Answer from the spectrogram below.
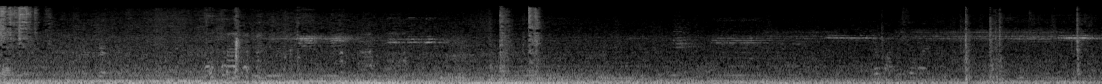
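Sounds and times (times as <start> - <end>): street traffic rumbling: 0.0 - 11.0.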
